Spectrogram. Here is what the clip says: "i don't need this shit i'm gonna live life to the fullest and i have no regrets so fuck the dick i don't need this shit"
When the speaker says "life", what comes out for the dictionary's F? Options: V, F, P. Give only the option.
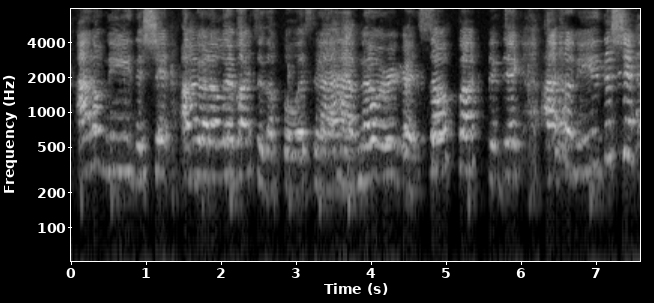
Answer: P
